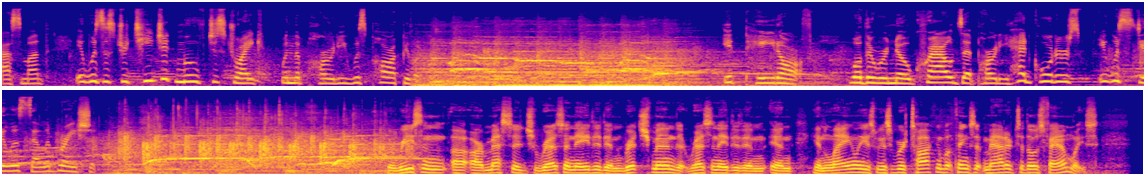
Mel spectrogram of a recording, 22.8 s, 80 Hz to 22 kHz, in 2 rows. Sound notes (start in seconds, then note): 15.6 applause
